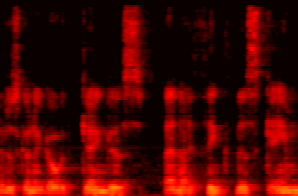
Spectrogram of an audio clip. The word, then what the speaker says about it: Genghis: books in genas kan's name does start with a c or a g so chasan genas con either one is technically correct in English pronunciation I'm probably just going to go with genas and I think this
